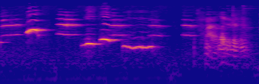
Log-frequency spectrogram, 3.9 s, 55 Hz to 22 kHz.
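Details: African grey parrot, a one-year-old male just starting to talk in March 2017, producing speech-like whistled syllables: clear tonal notes stepping up and down, a brief pause, then a raspy breathy phrase.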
